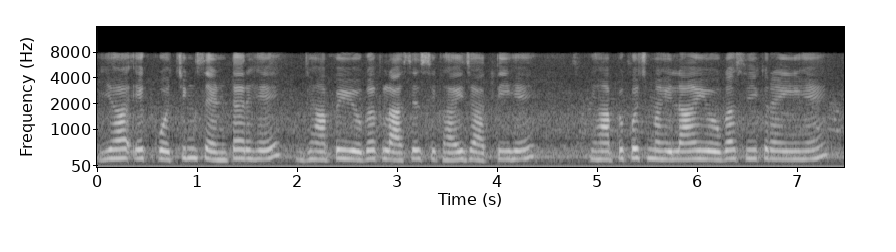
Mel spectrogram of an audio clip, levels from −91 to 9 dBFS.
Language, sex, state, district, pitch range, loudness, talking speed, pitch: Hindi, female, Jharkhand, Sahebganj, 215-235 Hz, -17 LUFS, 160 wpm, 225 Hz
